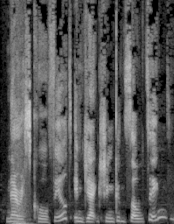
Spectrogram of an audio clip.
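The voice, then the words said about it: Put-on radio announcer voice. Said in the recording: “my radio voice”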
